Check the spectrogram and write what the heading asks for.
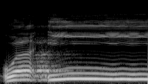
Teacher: nun sukun bertemu ya, idgham bi gunnah, kita tekan 3 ketuk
